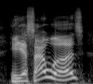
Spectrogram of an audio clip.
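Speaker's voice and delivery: high-pitched stubborn comeback; mock indignant insistence. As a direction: squeeze the retort way up high. Cotton insisting against Peggy's denial.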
